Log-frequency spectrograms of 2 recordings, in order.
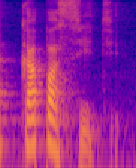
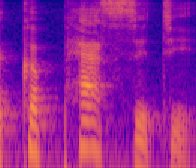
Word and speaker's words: capacity: A pronúncia de capacidade não é capacite. Capacite é o que você usa para andar de moto, bicicleta. A pronúncia correta é capacity. Capacity. No inglês americano, tem uma tendência de pronunciar esse T como R.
